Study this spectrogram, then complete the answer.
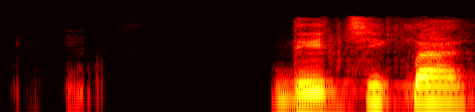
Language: Gen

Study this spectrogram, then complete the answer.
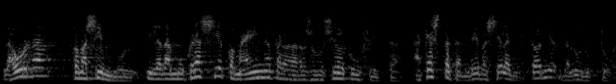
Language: Catalan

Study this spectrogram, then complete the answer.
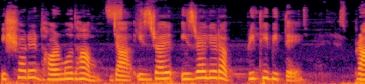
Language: Bangla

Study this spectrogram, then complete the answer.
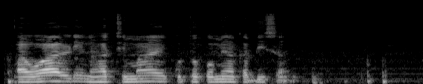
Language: Swahili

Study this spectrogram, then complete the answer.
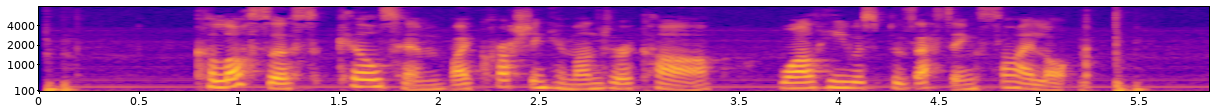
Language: English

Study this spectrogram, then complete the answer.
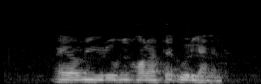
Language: Uzbek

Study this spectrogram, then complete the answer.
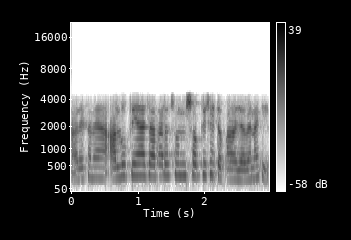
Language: Bangla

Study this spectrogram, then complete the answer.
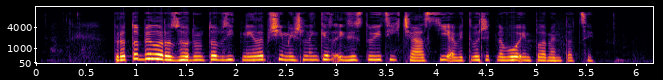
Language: Czech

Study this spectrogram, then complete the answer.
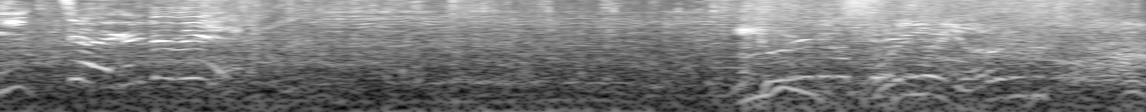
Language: Japanese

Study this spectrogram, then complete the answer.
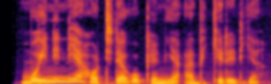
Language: Kikuyu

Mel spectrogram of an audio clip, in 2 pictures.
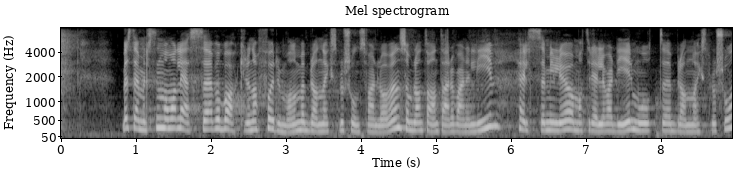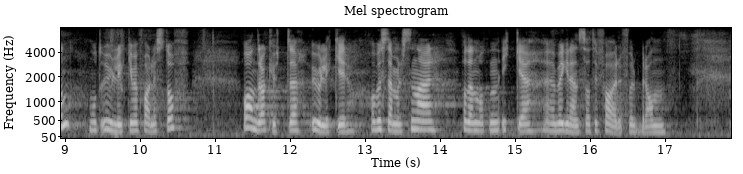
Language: Norwegian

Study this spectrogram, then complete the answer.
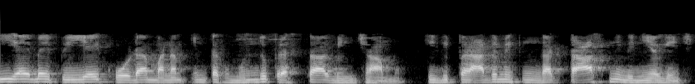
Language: Telugu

